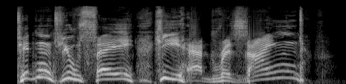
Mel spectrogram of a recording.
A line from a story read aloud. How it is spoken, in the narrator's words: roared Bogart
